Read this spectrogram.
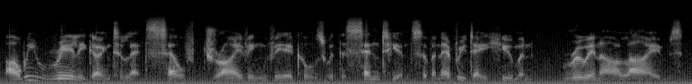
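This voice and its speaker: Weary, fearful male witness, acted for analog horror: deep but sharp voice, resigned, hesitant, faint hum. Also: moderate pace, rough recording. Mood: bitter resignation. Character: weary, fearful witness lamenting a world gone wrong. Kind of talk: scripted analog horror monologue.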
